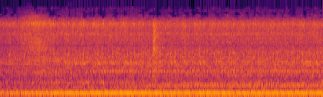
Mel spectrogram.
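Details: Mazda Miata NB just after head gasket replacement: smooth, steady four-cylinder idle with an even low pulse, no knocks, misses or hunting; running cleanly.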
